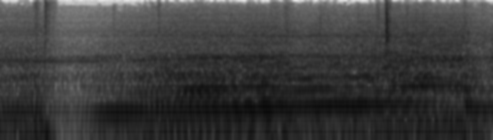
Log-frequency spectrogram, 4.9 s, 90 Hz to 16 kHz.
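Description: Porsche 718 Cayman GT4's 4.0-litre flat-six accelerating hard, heard from inside the cabin: after a brief dip about half a second in, the engine note climbs steadily for about three and a half seconds, then drops suddenly near the end as the PDK gearbox shifts up.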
